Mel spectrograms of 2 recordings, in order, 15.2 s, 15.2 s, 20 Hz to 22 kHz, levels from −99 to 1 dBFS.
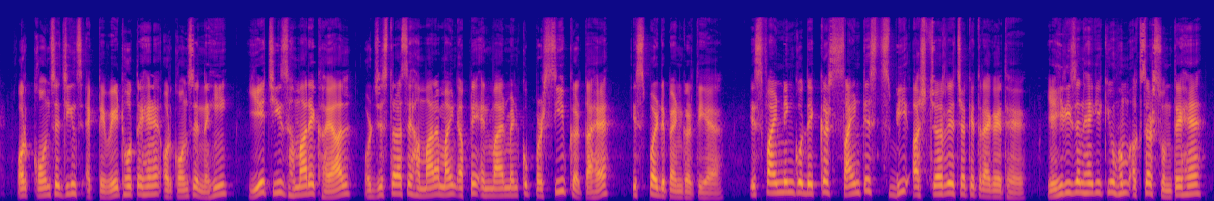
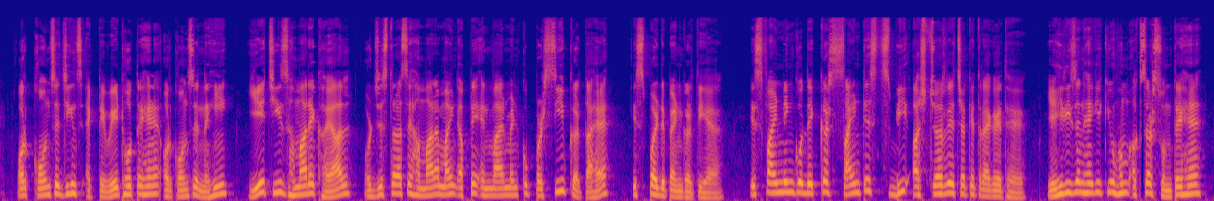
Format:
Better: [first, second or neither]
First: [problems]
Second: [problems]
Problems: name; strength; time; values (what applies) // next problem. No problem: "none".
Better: second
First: thin; somewhat; fading below 400 Hz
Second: none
